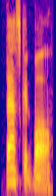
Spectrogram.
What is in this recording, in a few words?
"basketball", English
